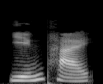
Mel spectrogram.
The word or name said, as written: 银牌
